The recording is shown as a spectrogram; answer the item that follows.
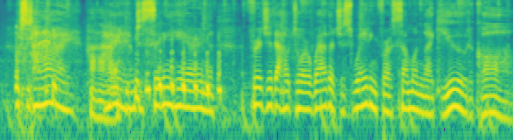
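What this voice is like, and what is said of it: Soft, sultry phone-sex-operator voice. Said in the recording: “I could soften it down and sound like a phone sex operator”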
